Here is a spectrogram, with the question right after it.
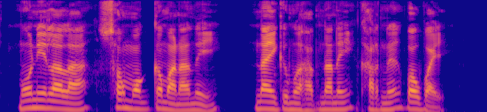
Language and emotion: Bodo, neutral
